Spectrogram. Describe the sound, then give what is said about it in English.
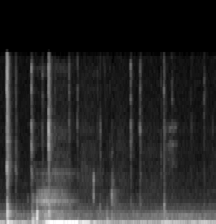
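Typing on a computer keyboard: sharp, irregular key clicks scattered across the moment, sparse rather than a steady rhythm, with a soft low thump early on and no voices. “Yeah, I'm not good at typing.”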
